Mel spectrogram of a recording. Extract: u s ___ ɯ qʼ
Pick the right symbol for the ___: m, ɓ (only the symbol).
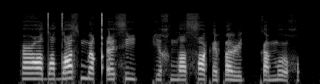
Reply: m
